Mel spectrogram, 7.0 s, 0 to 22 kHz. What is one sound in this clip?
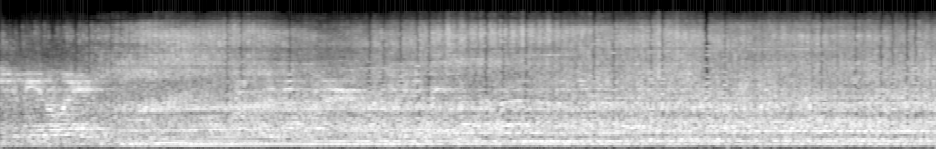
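A V8 drag-racing car engine revs up and holds at a high rumble.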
